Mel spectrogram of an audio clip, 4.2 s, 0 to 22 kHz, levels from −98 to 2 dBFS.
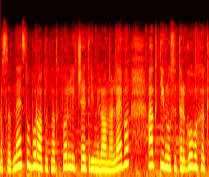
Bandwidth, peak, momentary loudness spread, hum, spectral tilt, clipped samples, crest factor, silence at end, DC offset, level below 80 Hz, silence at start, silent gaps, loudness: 11.5 kHz; -6 dBFS; 5 LU; none; -6 dB/octave; under 0.1%; 14 dB; 0 s; 0.1%; -42 dBFS; 0 s; none; -19 LUFS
